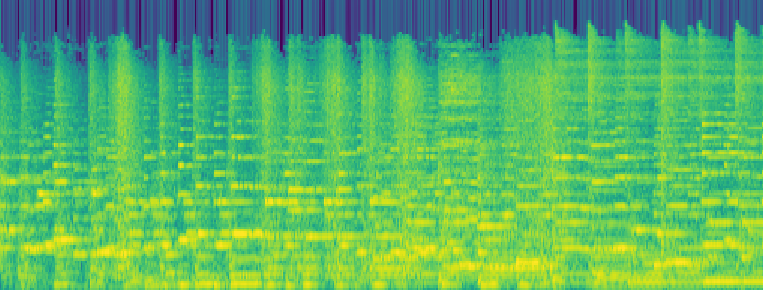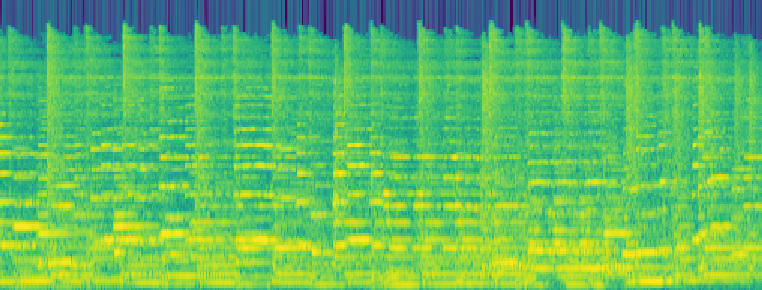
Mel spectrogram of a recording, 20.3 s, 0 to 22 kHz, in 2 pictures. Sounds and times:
Orchestra: 0.0s - 20.3s
Piano: 0.0s - 20.3s.

